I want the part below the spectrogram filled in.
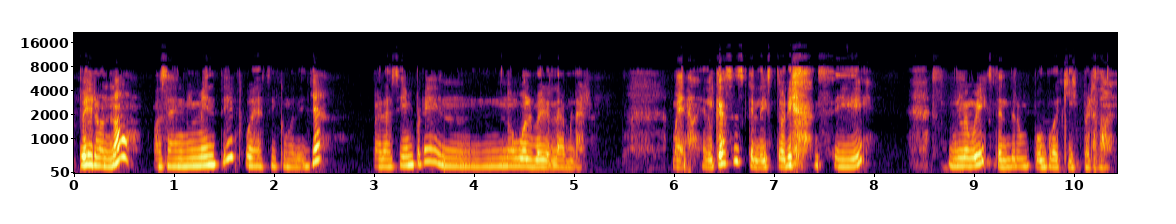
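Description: A woman's voice: mid-range voice, normal speed, dark tone, husky, no room sound, dull audio. Giggly young woman telling a story. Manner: laughs often, acts out voices in her anecdotes. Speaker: podcast co-host. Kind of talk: casual storytelling chat.

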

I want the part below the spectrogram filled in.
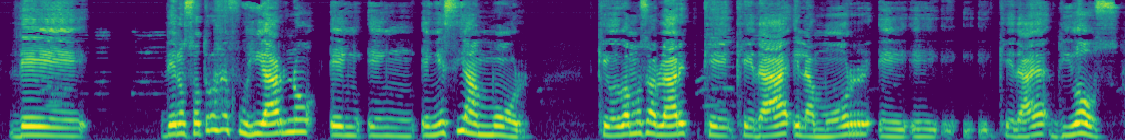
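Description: A woman's voice: mid-range voice, a little mellow. A woman radio host interviewing a guest, hesitant with many fillers.

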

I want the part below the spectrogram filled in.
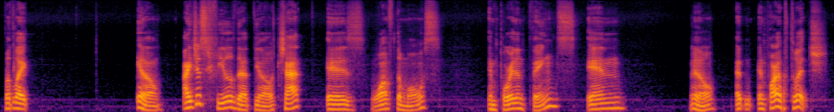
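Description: A man hosts a casual streamer podcast, and his voice rises and falls a lot as he talks. He speaks slowly and loosely, with "you know" and "like" scattered through his sentences. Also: medium pitch. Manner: slow and lively, lots of "you know" and "like". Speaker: podcast host.

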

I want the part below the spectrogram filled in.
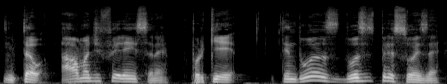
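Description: A man's voice: medium pitch, animated, moderate pace, a little mellow, no echo, studio quality. A man, the guest on a podcast, patiently explaining regional expressions in casual chat. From southern Brazil. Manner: patient, explanatory, frequent tag questions. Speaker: guest, gaúcho culture content creator.

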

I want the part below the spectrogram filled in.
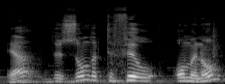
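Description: A man hosting a casual podcast, relaxed and slangy, talking to his guest and his viewers. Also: on the high side, normal speed, faint music behind. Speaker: podcast host.

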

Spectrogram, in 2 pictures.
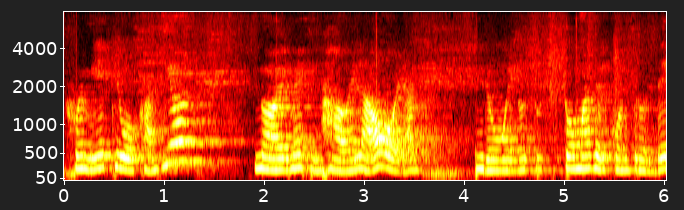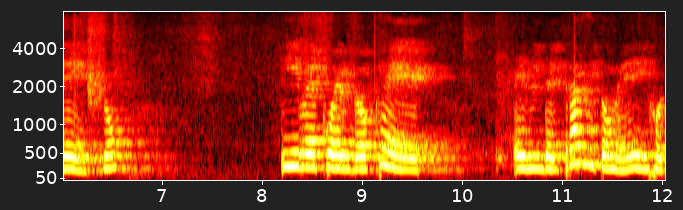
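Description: A young woman telling a personal faith testimony with emotion, acting out the dialogue as she goes. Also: mid-range voice. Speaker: testimony giver. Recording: echoey hall, tinny phone-like sound.

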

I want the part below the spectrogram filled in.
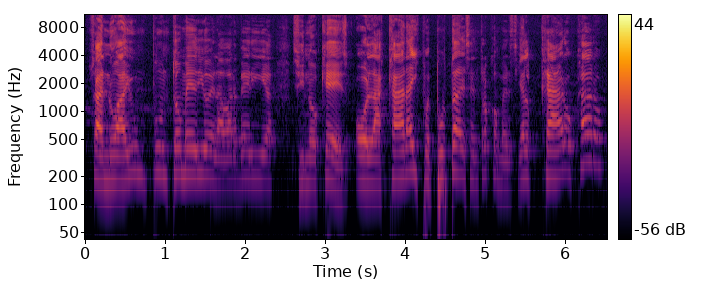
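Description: A man's voice: high voice, moderate pace. A young Colombian man from the Medellín area, co-hosting a podcast and joking his way through a casual rant. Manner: ranting, joking, laid-back slangy talk. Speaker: podcast co-host. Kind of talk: casual comedic chat.

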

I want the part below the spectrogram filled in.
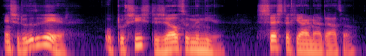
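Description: A man hosting a podcast, reading a listener's confession letter aloud in short, measured phrases. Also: medium pitch, big pitch swings, a little mellow.

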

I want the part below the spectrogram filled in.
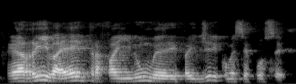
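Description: A man's voice: a little high, fairly quick, a little mellow, muffled recording, a little hiss or hum. Blunt, slangy man in football banter. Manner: blunt, slangy, trailing off at phrase ends. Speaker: football pundit.

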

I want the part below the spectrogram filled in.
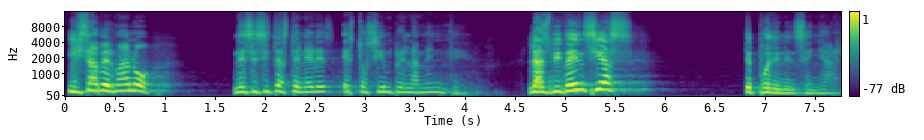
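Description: A man's voice: sits high, lively intonation, unhurried, pauses often, slightly rough. A man preaching a sermon, retelling Bible stories in a storytelling manner and calling his listeners brothers. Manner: storytelling, repeats "dice que", addresses listeners as brothers. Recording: long reverb of a hall.

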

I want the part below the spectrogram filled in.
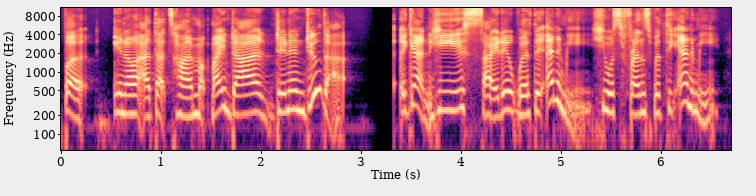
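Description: A woman's voice: fairly high pitch, normal speed, dry recording. A young woman podcast host telling a personal story candidly, blunt and emotional with heavy swearing, close to tears at times. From Hmong community.

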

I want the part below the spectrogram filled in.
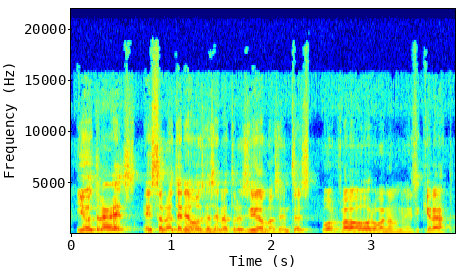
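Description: Energetic man, business owner type, casual screen-demo host with a slightly high voice and punchy asides. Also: very fast. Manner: energetic, with punchy sound words; speaks directly to viewers. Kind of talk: casual tutorial vlog.

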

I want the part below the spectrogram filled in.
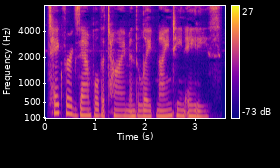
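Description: A middle-aged woman with a Filipino accent, narrating a spooky story in a measured, dramatic way. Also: low voice, fairly even intonation, warm tone, dry recording. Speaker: storyteller host.

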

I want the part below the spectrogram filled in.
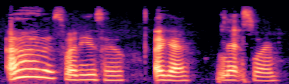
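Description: A woman hosting a casual chat, reading dating scenarios aloud at a slow, deliberate pace and laughing often. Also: medium pitch, lively intonation, noisy background. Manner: reads questions slowly, laughs often.

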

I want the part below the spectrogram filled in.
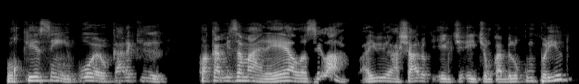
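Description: A Brazilian man hosting a podcast, telling lively anecdotes in casual chat and mimicking the people in his stories. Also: on the high side, quick pace, husky. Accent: Brazilian Portuguese. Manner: animated, mimics voices in anecdotes, swears and laughs. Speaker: podcast host.

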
